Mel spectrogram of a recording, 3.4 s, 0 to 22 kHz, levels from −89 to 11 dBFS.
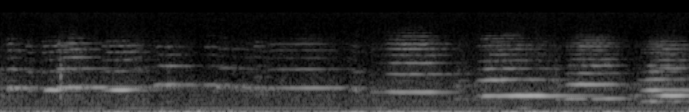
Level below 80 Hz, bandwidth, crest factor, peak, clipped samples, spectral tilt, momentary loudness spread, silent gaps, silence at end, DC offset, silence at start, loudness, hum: -50 dBFS; 14 kHz; 14 dB; -20 dBFS; under 0.1%; -4.5 dB/octave; 14 LU; none; 0 s; under 0.1%; 0 s; -35 LUFS; none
